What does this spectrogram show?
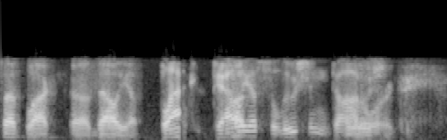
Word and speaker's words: Dahlia: I always want to say Delilah, but it's how do you pronounce that? Black Dahlia.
